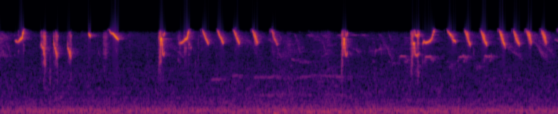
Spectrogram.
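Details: Red-headed finch singing, used as a lure recording to get birds singing keenly: rapid series of thin, high chirps and short downslurred notes in quick bursts, with brief pauses between phrases.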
